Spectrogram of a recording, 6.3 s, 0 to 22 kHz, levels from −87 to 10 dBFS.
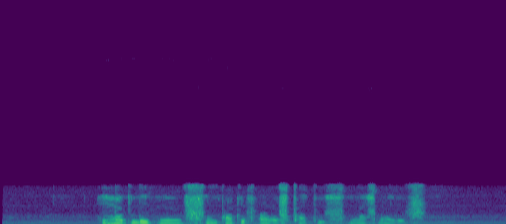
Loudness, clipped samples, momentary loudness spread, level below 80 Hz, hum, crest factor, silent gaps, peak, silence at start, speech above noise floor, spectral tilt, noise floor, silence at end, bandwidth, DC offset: -28 LUFS; under 0.1%; 12 LU; -58 dBFS; 50 Hz at -50 dBFS; 20 dB; none; -10 dBFS; 1.2 s; 27 dB; -10 dB/octave; -55 dBFS; 0.9 s; 4.2 kHz; under 0.1%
